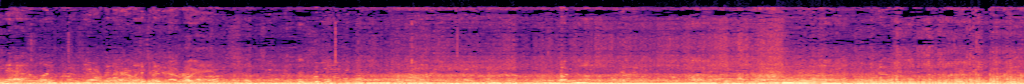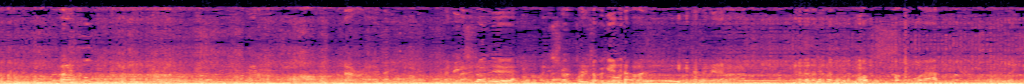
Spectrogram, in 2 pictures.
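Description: Many car engines roar and rev loudly outdoors.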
